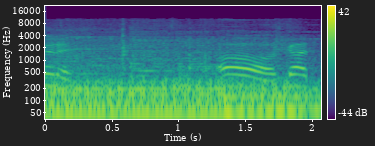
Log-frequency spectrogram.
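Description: Motorcycle engine idling with a steady low rumble, and a man's voice calling out briefly near the end.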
